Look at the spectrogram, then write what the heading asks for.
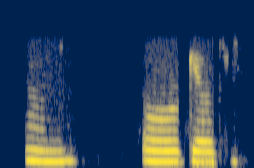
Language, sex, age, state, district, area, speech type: Tamil, female, 18-30, Tamil Nadu, Chennai, urban, conversation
